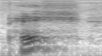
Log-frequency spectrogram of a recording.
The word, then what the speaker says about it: Pich: for that so my my name is pick and it's that guttural german sound right and the reason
